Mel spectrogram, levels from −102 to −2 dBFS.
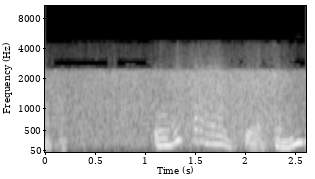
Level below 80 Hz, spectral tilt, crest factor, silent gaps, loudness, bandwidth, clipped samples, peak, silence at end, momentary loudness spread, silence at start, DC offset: -60 dBFS; -13.5 dB/octave; 14 dB; none; -19 LUFS; 4.7 kHz; under 0.1%; -2 dBFS; 0 s; 11 LU; 0 s; under 0.1%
